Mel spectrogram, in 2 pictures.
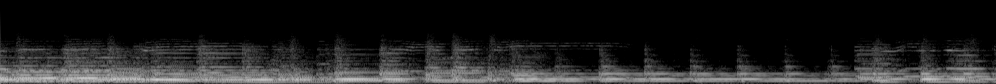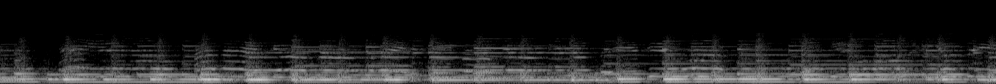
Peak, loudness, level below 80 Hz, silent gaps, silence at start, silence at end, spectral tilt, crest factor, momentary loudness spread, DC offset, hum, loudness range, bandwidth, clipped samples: -10 dBFS; -25 LUFS; -60 dBFS; none; 0 s; 0 s; -10.5 dB/octave; 14 dB; 9 LU; under 0.1%; none; 6 LU; 4.1 kHz; under 0.1%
